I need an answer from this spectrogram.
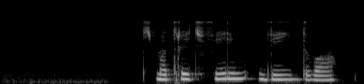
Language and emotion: Russian, neutral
